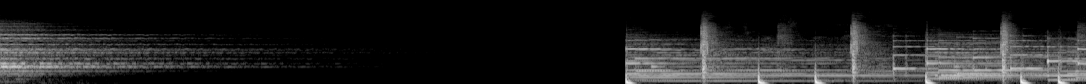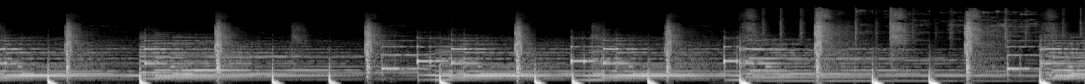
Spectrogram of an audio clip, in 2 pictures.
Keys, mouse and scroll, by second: 1.0 click, 5.5 shift+click, 5.7 shift+Up, 8.2 shift+click, 8.5 shift+Down, 9.5 click, 17.0 click, 20.0 ctrl+c, 21.6 click.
